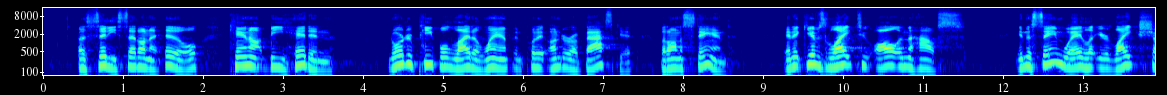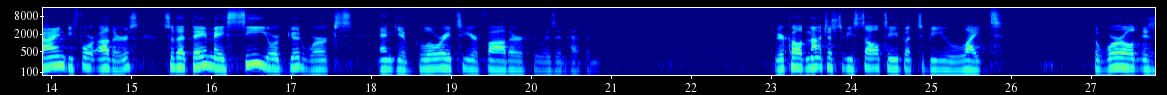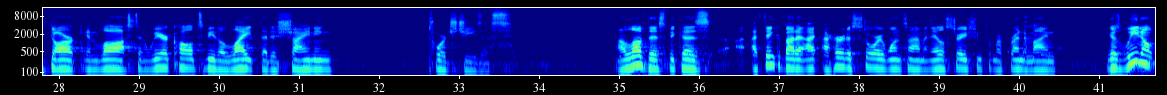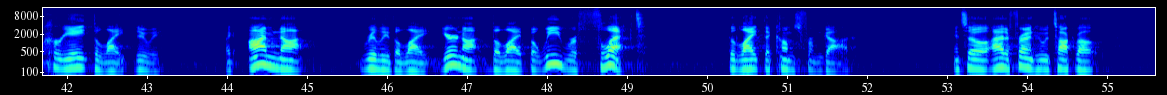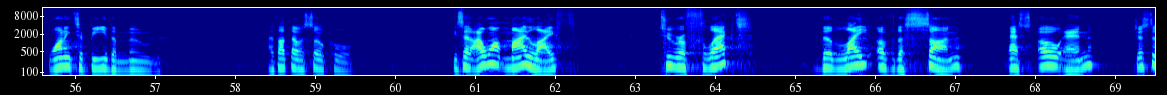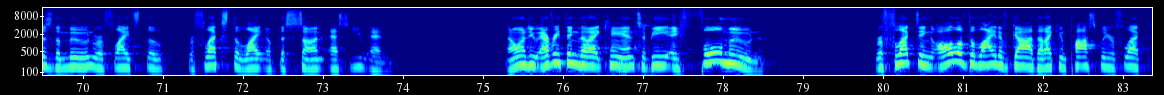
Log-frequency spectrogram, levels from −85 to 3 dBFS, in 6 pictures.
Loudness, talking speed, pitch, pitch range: -45 LUFS, 160 wpm, 145 Hz, 130-170 Hz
